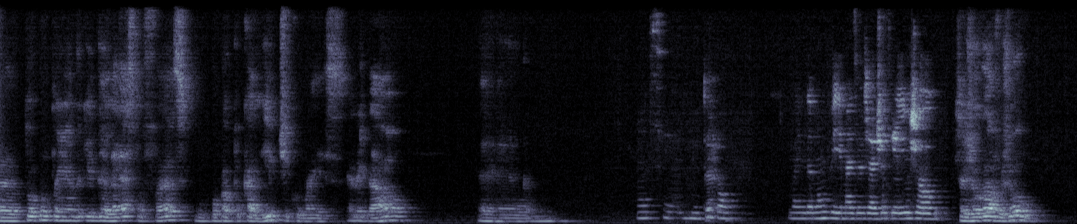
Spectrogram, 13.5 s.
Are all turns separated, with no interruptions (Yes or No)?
Yes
